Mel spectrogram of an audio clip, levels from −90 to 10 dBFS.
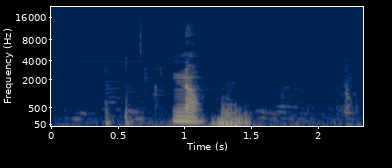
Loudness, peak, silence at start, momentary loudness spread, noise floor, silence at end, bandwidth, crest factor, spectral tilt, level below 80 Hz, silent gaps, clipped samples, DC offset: -37 LUFS; -16 dBFS; 0.4 s; 21 LU; -68 dBFS; 0.1 s; 13 kHz; 24 dB; -8.5 dB/octave; -48 dBFS; none; under 0.1%; under 0.1%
